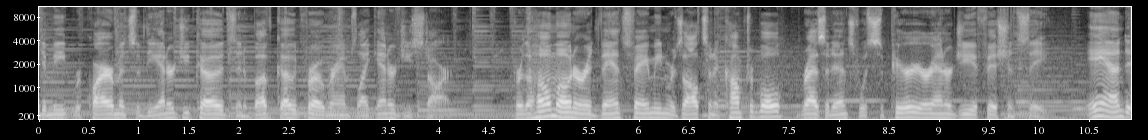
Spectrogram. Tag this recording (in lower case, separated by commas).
music, speech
